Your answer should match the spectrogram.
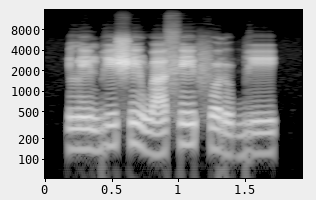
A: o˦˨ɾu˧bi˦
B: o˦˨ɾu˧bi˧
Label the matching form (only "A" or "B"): A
